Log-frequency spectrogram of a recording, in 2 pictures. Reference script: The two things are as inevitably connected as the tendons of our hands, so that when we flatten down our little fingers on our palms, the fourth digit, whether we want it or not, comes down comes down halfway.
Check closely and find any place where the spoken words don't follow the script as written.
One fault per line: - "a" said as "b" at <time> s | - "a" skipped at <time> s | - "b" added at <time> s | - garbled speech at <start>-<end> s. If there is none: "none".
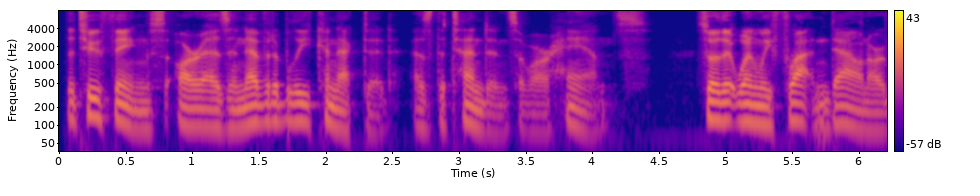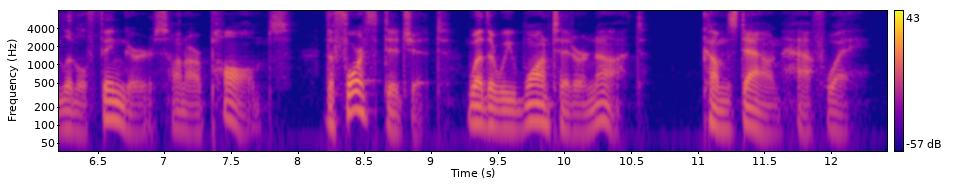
- "comes down" skipped at 11.6 s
